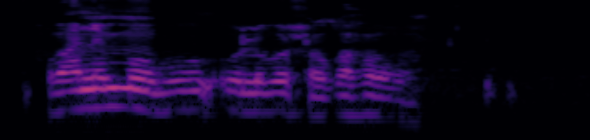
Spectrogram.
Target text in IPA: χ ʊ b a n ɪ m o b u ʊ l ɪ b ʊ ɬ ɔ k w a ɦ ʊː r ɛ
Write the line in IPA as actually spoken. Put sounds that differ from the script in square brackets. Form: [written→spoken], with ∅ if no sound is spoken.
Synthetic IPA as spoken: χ ʊ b a n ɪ m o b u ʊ l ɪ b ʊ ɬ ɔ k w a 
